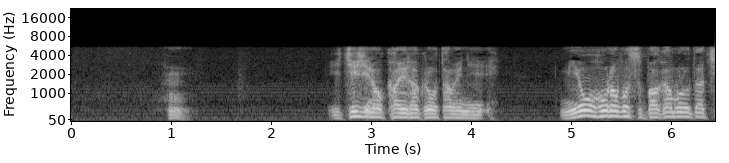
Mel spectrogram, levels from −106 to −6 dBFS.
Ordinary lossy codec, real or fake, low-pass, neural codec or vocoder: AAC, 48 kbps; real; 5.4 kHz; none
